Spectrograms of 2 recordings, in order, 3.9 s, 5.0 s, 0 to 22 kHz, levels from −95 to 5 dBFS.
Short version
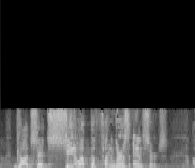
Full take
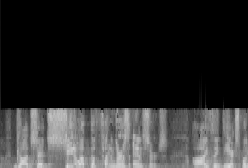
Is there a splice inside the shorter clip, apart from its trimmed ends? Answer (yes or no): no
